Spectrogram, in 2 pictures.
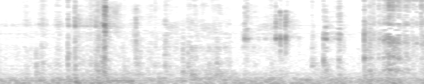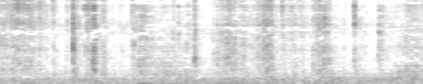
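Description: A solid light blue bar soap held in the palm, with long nails visible, is cut and scraped with a blade, slices coming off and shavings lying around it. A series of short, crisp, bright slicing and scraping strokes sounds at a quiet level, with each stroke dying away almost at once.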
